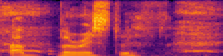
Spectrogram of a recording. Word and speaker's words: Aberystwyth: After graduating into 2012 from, Aberystwyth. I'll help you with this. Aberystwyth.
